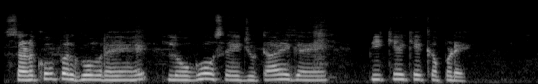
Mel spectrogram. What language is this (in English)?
Hindi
